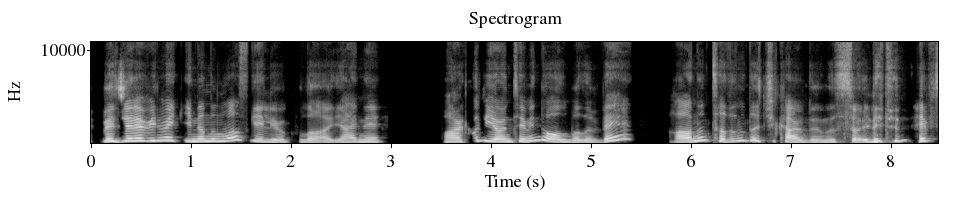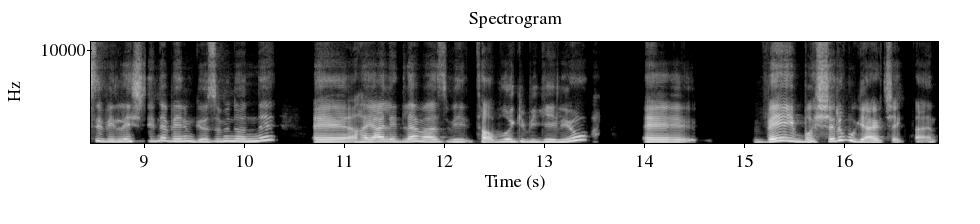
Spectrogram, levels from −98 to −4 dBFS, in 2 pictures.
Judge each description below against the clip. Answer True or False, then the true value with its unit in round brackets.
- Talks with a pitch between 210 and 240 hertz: True (230 Hz)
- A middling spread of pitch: True (4.2 semitones)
